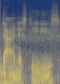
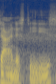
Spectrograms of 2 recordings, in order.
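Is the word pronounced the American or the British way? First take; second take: American; American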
